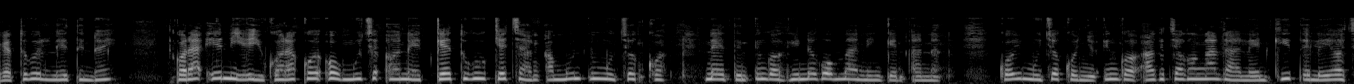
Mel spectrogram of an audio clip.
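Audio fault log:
Throughout, AAC compression: the speech stops dead at 9.1 kHz and sounds dull and smeared, likely from AAC-LC squeezed to roughly 32 kbps.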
